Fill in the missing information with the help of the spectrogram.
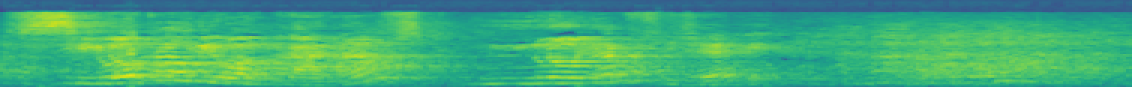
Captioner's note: laughter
